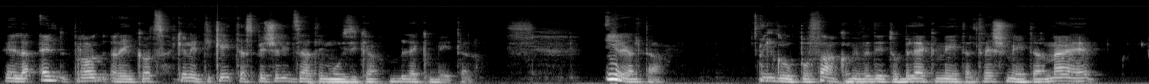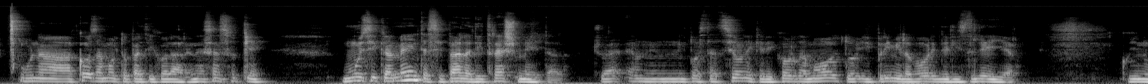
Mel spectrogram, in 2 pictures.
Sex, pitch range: male, 120-140 Hz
